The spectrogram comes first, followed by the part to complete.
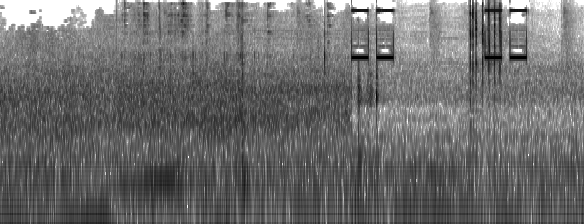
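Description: Steady city street traffic noise with a low rumble in the first second. In the second half come three groups of short, high-pitched electronic beeps.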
